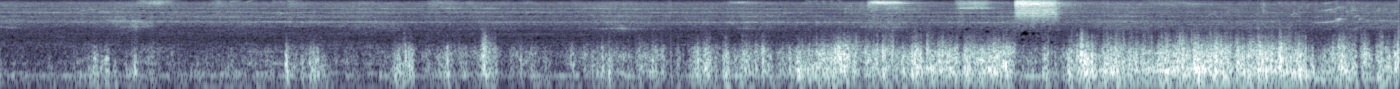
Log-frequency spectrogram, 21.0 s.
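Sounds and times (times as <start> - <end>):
train wheels rumbling on rail: 0.0 - 21.0
high-pitched wheel squeal: 19.2 - 21.0.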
